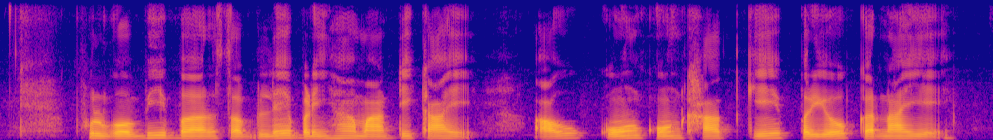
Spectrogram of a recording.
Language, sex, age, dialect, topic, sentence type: Chhattisgarhi, male, 18-24, Eastern, agriculture, question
